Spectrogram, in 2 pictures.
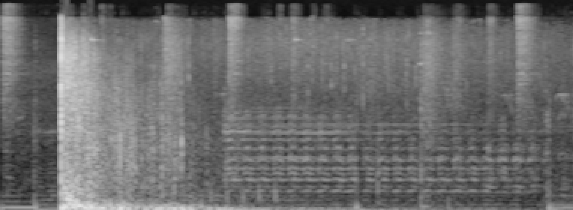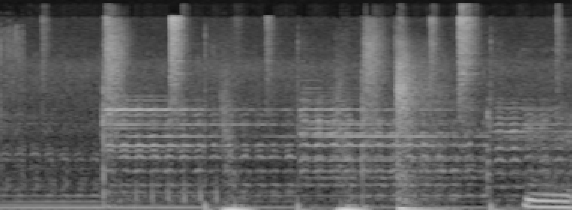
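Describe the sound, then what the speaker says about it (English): A flashbang grenade goes off in the tactical shooter Ground Branch: one loud, close, booming blast with a long decaying rumble, followed by game music and a few softer low thuds, with no talking. "Flashbang."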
